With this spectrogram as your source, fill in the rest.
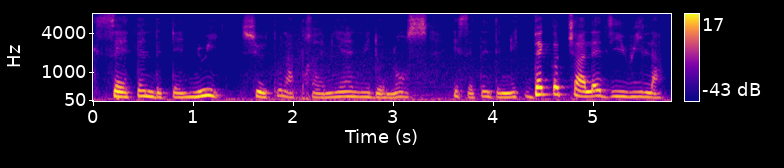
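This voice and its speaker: Une femme à l'camerounais qui raconte une histoire mystique sur un ton familier, avec beaucoup de répétitions et de reprises. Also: female voice, low-pitched, normal speed, slight background noise. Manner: animated, many restarts and repetitions. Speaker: storyteller. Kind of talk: casual spoken storytelling.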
